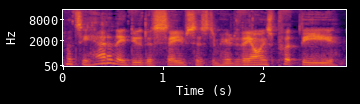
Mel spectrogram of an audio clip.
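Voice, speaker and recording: A let's play host with a mid-range voice offers casual gameplay commentary at a quick pace, thinking out loud as he plays. Game music and other background noise fill in behind him.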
